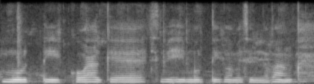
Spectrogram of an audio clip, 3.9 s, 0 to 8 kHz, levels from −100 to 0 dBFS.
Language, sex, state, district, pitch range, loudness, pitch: Chakma, female, Tripura, Dhalai, 205-215 Hz, -17 LUFS, 210 Hz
